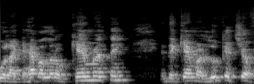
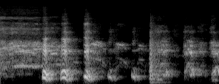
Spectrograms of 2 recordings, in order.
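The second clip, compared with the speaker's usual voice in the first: high laugh; 5 dB quieter than usual. Real, not acted. Laughing at the story.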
